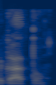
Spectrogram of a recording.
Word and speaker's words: gato: Gato, gato. En este caso, el acento prosódico se encuentra en la sílaba ga, donde no tiene ninguna tilde, pero ahí es donde el lenguaje, la persona, el hispanohablante, va a hacer la fuerza de la voz.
